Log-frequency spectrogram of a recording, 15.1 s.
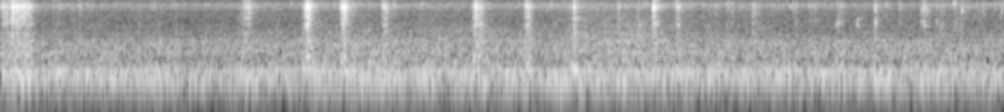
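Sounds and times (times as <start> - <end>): crunchy chewing of a sandwich: 0.0 - 1.4, 3.6 - 6.1, 7.0 - 15.0.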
